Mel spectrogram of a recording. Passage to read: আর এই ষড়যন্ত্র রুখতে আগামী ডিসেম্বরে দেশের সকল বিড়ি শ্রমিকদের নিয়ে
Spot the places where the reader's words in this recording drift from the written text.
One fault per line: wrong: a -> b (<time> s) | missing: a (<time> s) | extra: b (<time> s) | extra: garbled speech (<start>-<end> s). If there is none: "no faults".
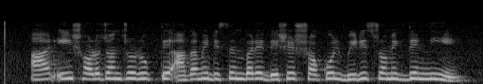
no faults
